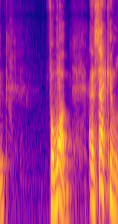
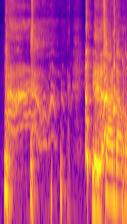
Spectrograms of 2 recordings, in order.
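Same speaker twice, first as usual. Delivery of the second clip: laughing; 3 dB louder than usual. Real, not acted. Laughing as he times out a friend.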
